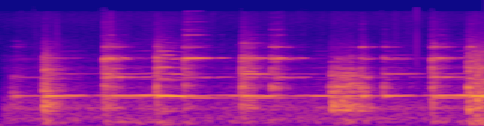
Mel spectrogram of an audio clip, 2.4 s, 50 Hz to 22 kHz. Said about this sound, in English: Now, Bambi, pick up your bell and ring it. Come on now. You have 2 bells there, darling. Ring one.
